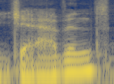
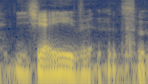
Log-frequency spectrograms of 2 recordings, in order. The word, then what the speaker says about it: Javins: Uh, for the longest, I've been saying Marie Javins, but uh, one of the first things that she said when she got up on the stage was that it was actually pronounced Javins, Marie Javins.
